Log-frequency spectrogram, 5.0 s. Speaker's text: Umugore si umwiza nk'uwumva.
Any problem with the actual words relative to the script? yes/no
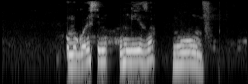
no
